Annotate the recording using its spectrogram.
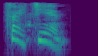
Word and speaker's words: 再见: That's pronounced with two falling tones. Say goodbye. – 再见。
